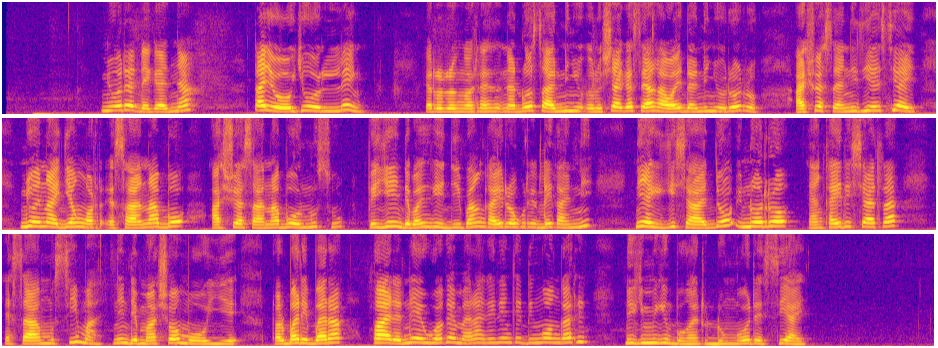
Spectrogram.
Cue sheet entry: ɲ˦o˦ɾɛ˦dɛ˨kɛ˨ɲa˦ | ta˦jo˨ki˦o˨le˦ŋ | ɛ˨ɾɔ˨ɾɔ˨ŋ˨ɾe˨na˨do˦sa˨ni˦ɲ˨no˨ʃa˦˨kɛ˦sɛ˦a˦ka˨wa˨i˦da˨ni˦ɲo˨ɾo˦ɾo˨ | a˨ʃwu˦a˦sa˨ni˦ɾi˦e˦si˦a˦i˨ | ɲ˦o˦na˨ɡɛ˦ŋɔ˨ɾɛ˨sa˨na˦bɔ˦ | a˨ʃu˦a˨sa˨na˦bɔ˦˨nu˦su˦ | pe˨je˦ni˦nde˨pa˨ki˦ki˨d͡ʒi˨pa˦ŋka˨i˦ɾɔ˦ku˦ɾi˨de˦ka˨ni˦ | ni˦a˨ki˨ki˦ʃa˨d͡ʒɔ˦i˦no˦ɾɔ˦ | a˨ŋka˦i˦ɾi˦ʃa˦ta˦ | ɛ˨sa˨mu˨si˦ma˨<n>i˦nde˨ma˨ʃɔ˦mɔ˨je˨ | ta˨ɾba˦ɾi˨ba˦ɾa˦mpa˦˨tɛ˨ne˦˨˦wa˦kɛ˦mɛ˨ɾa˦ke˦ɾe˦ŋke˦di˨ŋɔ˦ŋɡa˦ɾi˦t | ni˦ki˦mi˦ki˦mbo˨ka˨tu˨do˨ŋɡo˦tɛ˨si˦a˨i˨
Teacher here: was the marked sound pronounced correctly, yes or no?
yes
